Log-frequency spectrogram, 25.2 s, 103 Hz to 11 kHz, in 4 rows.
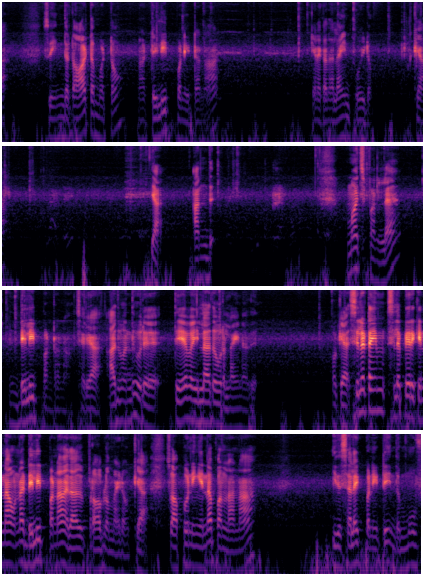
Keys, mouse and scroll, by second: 1.0 click, 2.3 Delete, 3.5-4.4 scroll down 14, 4.7-5.1 shift+middle drag, 6.2 ctrl+z, 8.4 click, 9.1-9.5 scroll up 5, 11.1-11.7 scroll down 1, 12.1-12.9 shift+middle drag, 14.1-15.9 shift+middle drag, 17.7-19.1 shift+middle drag, 21.2-22.1 scroll up 4, 22.2 click, 24.9-25.2 drag.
